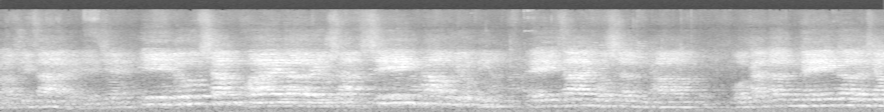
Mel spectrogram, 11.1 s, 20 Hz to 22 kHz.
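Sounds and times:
boys' choir singing in harmony: 0:00.0 - 0:11.0.

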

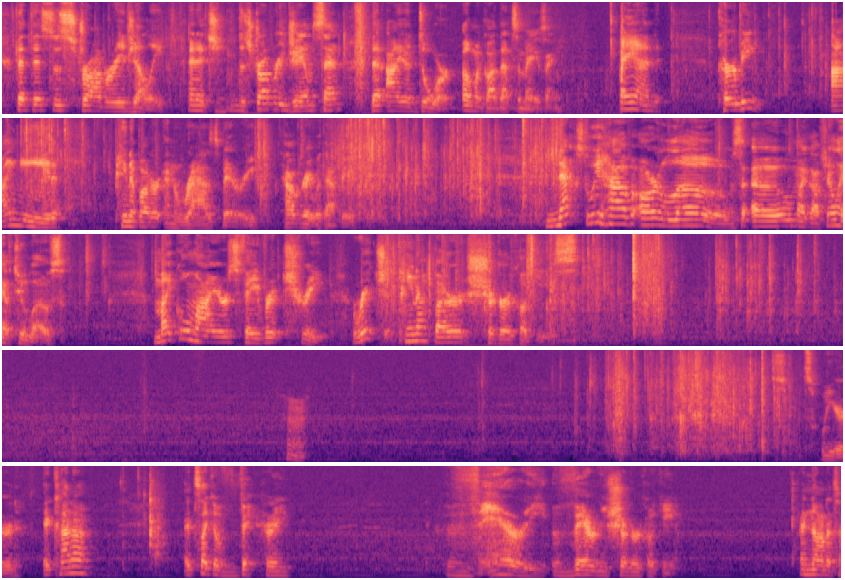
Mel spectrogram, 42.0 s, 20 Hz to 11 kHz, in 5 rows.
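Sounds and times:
plastic packaging crinkling: 0:00.0 - 0:05.6, 0:06.5 - 0:25.3, 0:30.0 - 0:33.4.

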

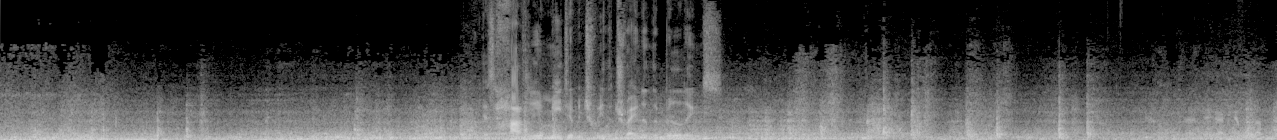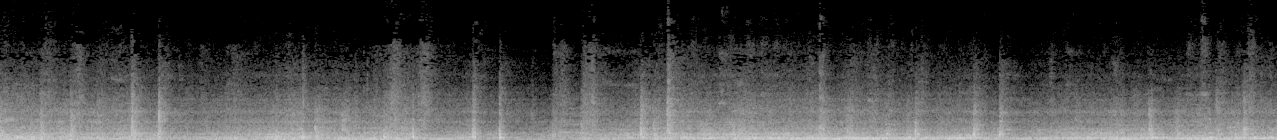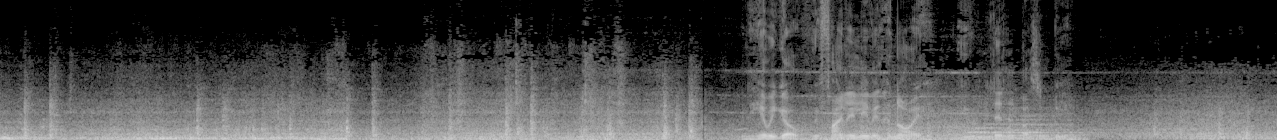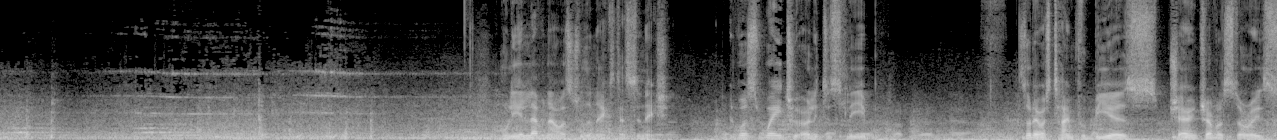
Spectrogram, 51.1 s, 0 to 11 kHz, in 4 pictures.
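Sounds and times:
train wheels clacking: 0:00.0 - 0:36.3, 0:40.4 - 0:51.0
train rumbling: 0:00.0 - 0:51.0.

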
